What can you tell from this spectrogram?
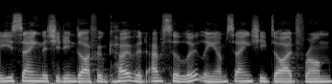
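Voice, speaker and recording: Fairly even intonation from a man with a fairly high-pitched voice. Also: very clean recording, silent background. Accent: Australian. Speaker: photographer and freedom-movement activist. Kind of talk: casual interview chat. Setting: studio.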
